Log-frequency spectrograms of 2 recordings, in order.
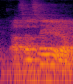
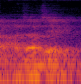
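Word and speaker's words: עזאזל: 중요한 또 의미들이 있어요 여기서 이제 아사셀 번역되는데 원래 저 그 원상의 발음을 아 아자젤 있니다 아자젤 아자젤 있데 이제 한글 성에 아이라고 이렇게 옮겼는데 원문 발음은 이제 아자젤 그이 아자이 도대체 무슨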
